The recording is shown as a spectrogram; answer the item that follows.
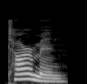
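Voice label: "tarmon", English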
